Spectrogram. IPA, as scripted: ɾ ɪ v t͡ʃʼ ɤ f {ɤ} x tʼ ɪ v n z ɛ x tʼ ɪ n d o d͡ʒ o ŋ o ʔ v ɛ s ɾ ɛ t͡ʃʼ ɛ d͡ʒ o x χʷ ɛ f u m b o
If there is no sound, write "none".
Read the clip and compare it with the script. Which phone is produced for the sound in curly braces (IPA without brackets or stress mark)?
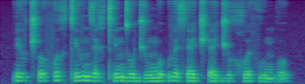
ɤ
